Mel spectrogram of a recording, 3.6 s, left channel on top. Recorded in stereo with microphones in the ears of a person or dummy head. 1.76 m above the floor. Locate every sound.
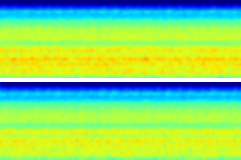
0.0 s an engine running: 65° right (ahead or behind), 1.2 m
